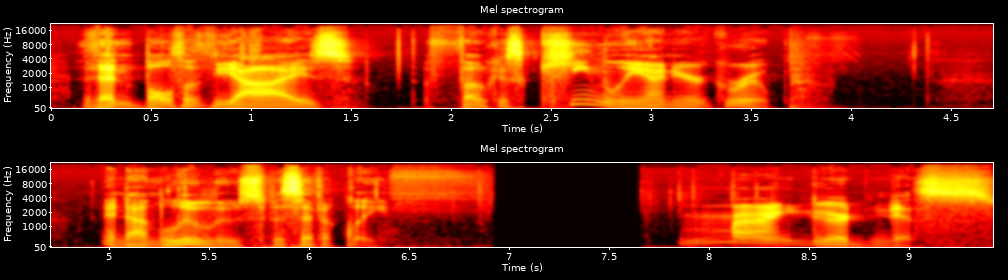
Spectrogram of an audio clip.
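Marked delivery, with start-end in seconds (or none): 7.9-9.4 rough, rasping, croaking hag voice. Game master voicing a hag eyeing the group, croaking hag voice. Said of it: "the hag croaks".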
